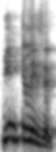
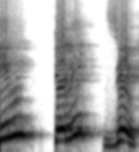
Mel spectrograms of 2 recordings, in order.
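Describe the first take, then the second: First: Said in the usual way. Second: intelligent slowly in three raised, separate beats; syllable by syllable. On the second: Shown as a demonstration. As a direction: say ইন, tele, gent with a stop after each. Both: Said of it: "তিনবার থামতে হচ্ছে".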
